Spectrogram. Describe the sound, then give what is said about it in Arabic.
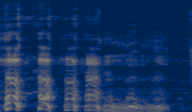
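An elderly grandfather clears his throat with a few short, gruff voiced bursts, then a longer low rumbling rasp. The sounds are quiet and throaty. “تنحنح الجد وقال بهدوء:”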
